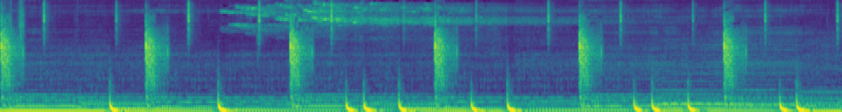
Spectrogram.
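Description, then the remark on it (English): Two voices hum a short melodic hook together over a steady, thumping beat with crisp percussive hits. The humming is prominent, and no words are sung or spoken. “Oh, yeah, what as if we got a humming hook.”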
